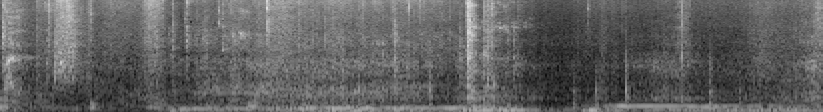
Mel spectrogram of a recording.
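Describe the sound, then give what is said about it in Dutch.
A steady low mechanical hum of an elevator in motion, with a few sliding-door clunks and rattles, and muffled voices faintly underneath. “Dat hoort samen voor mij de zee en zo'n lift.”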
